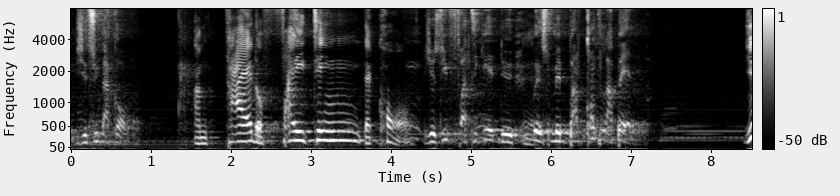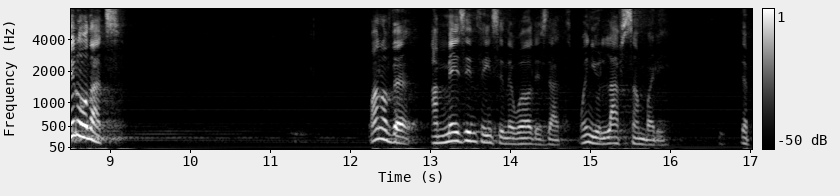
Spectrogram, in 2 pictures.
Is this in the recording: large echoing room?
yes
